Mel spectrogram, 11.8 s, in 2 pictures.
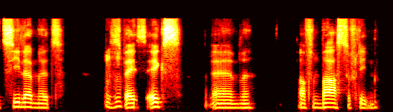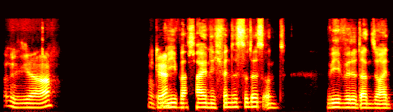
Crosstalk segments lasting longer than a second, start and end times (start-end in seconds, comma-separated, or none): none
